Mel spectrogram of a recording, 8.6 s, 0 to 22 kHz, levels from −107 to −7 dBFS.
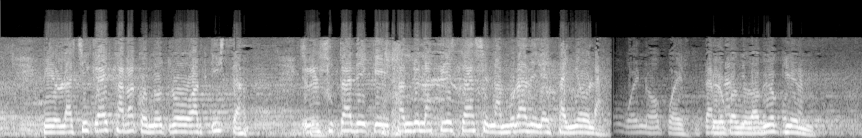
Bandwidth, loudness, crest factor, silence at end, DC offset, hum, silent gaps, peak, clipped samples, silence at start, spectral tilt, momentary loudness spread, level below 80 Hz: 10.5 kHz; -10 LUFS; 10 dB; 0 s; under 0.1%; none; none; 0 dBFS; under 0.1%; 0 s; -6 dB/octave; 11 LU; -44 dBFS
